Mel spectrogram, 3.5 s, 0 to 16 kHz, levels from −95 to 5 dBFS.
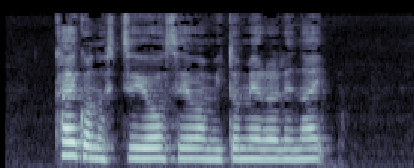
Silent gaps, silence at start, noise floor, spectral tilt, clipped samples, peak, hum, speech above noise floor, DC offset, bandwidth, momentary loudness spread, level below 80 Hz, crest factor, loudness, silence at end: none; 0.45 s; -65 dBFS; -4.5 dB/octave; under 0.1%; 0 dBFS; none; 47 dB; under 0.1%; 11.5 kHz; 8 LU; -64 dBFS; 20 dB; -19 LUFS; 0.75 s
